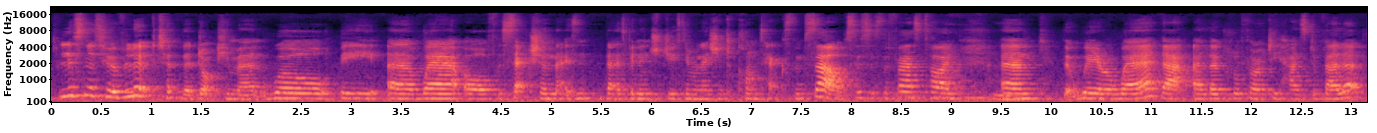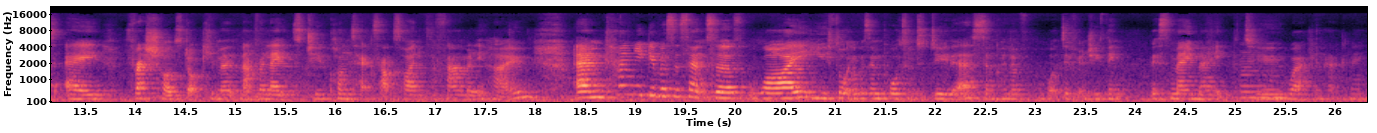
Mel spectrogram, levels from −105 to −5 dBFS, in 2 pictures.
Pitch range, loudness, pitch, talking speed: 190-215 Hz, -30 LUFS, 200 Hz, 190 wpm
